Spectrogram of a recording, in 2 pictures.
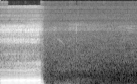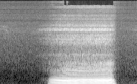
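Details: Vaya the Shar Pei resting in the daytime, snoring: two strong, deep, harmonic snores of about one second each, roughly three seconds apart, silence in between.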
